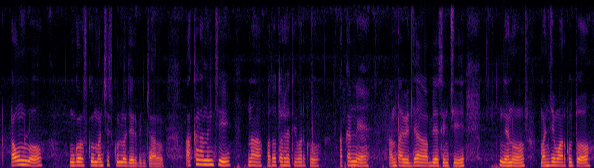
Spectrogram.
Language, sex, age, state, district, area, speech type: Telugu, male, 18-30, Andhra Pradesh, Chittoor, rural, spontaneous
